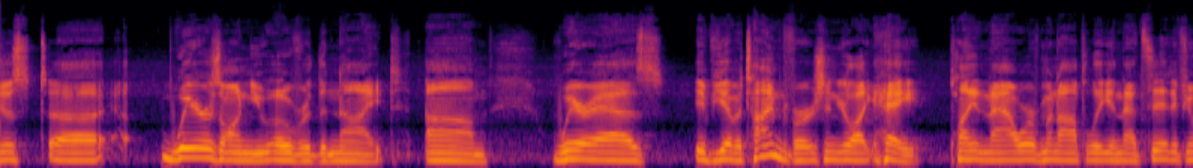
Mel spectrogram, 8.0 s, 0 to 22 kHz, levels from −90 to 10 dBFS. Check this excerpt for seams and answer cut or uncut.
uncut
